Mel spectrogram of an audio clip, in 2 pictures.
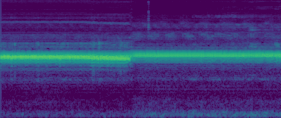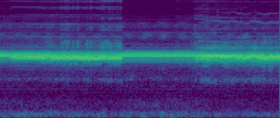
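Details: At night, from a burrow in soggy earth, an orong-orong (mole cricket) sings a continuous shrill trill. Its level steps slightly up and down but it never pauses. Soft rustling of digging sits underneath.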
